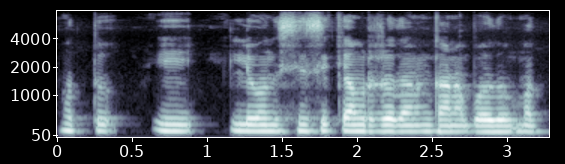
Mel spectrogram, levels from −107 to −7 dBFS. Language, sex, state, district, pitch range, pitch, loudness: Kannada, male, Karnataka, Koppal, 145-155 Hz, 150 Hz, -17 LUFS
